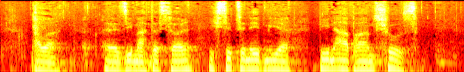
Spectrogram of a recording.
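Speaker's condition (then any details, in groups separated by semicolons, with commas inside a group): Parkinson's disease; about 16 to 17 years since diagnosis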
